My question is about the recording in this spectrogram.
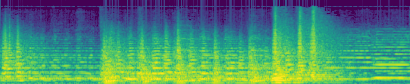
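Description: Wind ensemble playing, with brass to the fore: sustained chords, the low brass coming in about a second and a half in, and sharp accented hits around four seconds in.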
